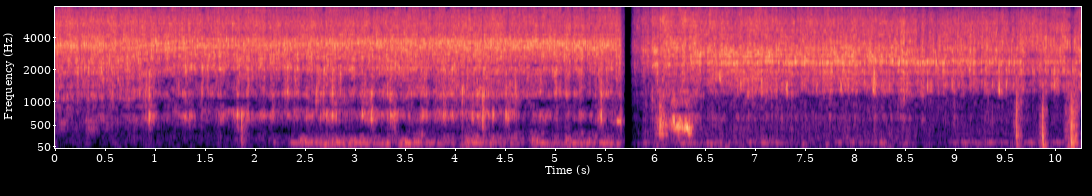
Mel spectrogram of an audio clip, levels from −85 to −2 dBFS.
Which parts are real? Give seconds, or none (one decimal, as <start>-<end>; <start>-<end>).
0.0-6.0; 8.6-10.3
